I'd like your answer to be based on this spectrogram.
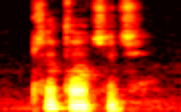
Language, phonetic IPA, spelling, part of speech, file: Polish, [pʃɛˈtɔt͡ʃɨt͡ɕ], przetoczyć, verb, LL-Q809 (pol)-przetoczyć.wav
